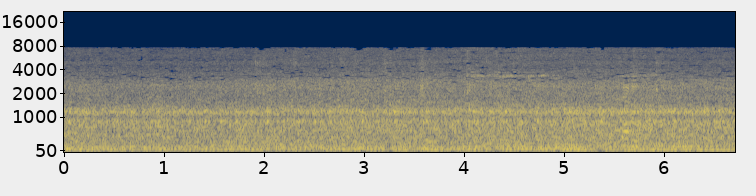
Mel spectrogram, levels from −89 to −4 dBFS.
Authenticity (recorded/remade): recorded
